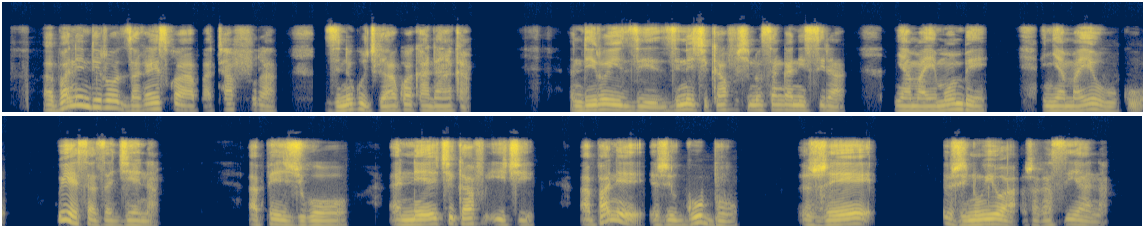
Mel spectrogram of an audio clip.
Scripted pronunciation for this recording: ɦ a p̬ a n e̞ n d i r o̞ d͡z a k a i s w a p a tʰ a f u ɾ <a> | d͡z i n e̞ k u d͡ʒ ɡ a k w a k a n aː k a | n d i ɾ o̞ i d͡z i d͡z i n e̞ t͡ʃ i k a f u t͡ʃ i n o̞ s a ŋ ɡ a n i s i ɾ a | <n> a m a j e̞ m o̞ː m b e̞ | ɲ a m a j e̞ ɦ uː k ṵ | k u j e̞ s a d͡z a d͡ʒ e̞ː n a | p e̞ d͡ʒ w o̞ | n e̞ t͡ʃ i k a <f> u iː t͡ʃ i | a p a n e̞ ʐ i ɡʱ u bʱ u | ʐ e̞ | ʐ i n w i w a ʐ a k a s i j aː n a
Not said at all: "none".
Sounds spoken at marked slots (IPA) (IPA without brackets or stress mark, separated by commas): a, ɲ, f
